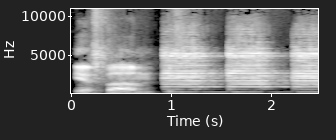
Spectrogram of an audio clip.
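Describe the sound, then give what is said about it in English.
A kitchen timer alarm going off in three loud, steady, buzzy electronic tones separated by short gaps, preceded by a brief warbling burst. “I know the timer is going to go off here in a second.”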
